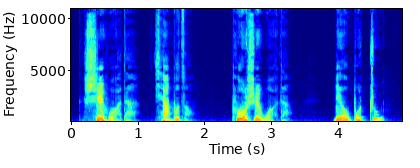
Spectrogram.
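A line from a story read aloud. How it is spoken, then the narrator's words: Cold interruption. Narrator (Chinese): 安爷开口冷冷打断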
